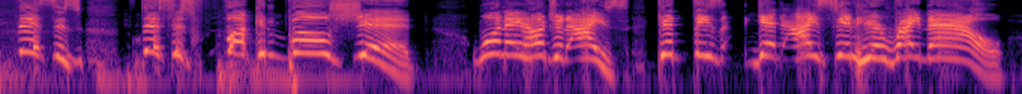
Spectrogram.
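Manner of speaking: high, loud, slow outraged shouting; furious shout. Retold or imitated. Outraged demand at the faker.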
